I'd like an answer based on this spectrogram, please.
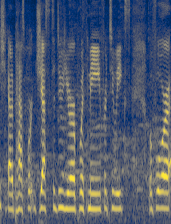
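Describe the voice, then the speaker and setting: Over noticeable background noise, a woman talks fairly quickly. She has a fairly high pitch and an American accent. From Virginia, US (Chesapeake/Norfolk). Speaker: traveling English teacher. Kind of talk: casual interview chat. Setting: outdoors at open-air hostel.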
